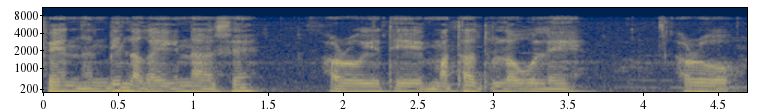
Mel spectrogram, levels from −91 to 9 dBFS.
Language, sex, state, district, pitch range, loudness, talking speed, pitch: Nagamese, male, Nagaland, Dimapur, 110-120 Hz, -20 LUFS, 130 wpm, 110 Hz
